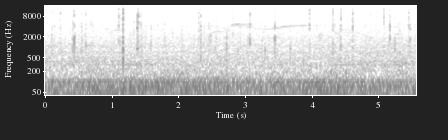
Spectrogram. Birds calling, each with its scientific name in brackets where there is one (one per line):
Eastern Wood-Pewee (Contopus virens)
